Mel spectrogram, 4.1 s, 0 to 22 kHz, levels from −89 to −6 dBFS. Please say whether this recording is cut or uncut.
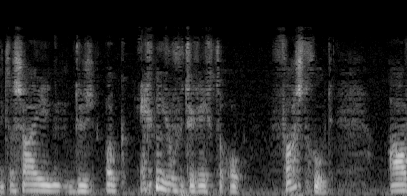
uncut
